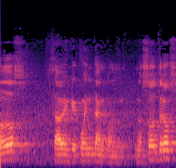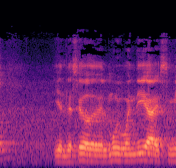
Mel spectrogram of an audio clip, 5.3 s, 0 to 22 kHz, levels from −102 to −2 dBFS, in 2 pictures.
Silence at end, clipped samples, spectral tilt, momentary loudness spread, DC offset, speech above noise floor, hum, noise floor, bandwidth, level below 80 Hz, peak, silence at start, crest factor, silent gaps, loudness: 0 s; under 0.1%; -4.5 dB/octave; 17 LU; under 0.1%; 22 dB; none; -48 dBFS; 11 kHz; -72 dBFS; -8 dBFS; 0 s; 20 dB; none; -27 LUFS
